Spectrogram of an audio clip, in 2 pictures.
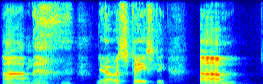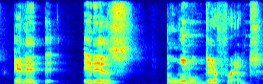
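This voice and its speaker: A man hosting a local food show, interviewing a guest in a relaxed, halting way with frequent restarts. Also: on the low side. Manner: halting, many restarts and fillers. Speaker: show host. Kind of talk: conversational interview.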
